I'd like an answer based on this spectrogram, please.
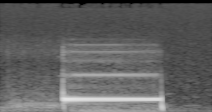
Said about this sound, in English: Let's see if we can actually get through to the Public Service Commission, see what happens when you call that number.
